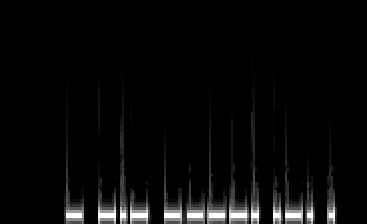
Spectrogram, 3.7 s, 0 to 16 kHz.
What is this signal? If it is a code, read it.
Morse code, heard as a keyed tone, about 22 wpm, 700 Hz. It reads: TK9RE
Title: Code Groups - 5 Letter:Numbers - 22wpm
